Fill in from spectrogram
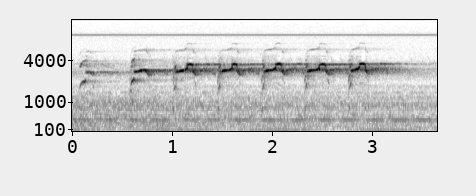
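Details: Nest camera on Santa Cruz Island, Southern California, picks up a wild bald eagle at dawn on 23 June 2018: an opening squeal followed by six high, thin chattering notes, each sliding slightly upward, evenly spaced about half a second apart.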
